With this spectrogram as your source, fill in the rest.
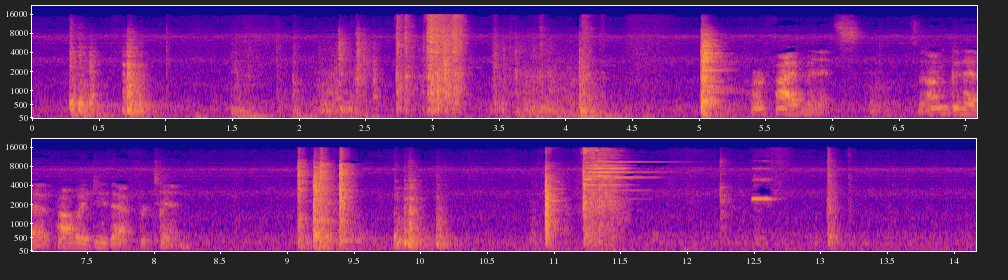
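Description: Pots and dishes clink and clatter close by.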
